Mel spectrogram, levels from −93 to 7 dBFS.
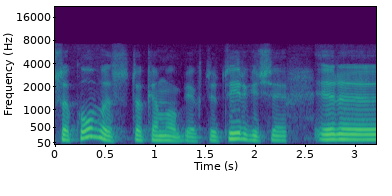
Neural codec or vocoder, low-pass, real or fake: none; 7.2 kHz; real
